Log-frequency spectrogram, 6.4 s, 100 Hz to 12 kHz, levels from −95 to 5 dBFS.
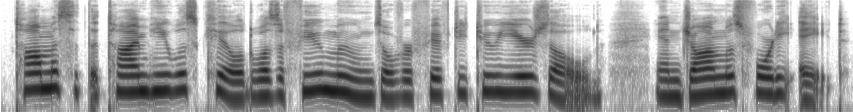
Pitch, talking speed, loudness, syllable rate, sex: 220 Hz, 195 wpm, -16 LUFS, 4.5 syllables/s, female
